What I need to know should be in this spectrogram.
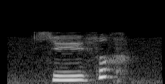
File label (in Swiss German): "sufer", alsace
